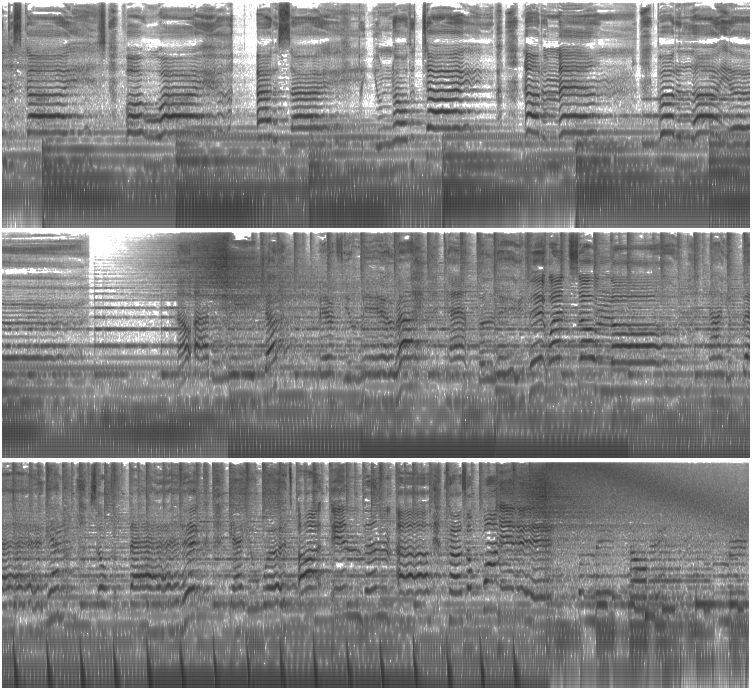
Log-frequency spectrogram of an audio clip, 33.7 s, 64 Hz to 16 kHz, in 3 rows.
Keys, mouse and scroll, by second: 0.4 shift+d, 1.7 p, 2.3 Tab, 2.7 click, 3.4 click, 3.9 Tab, 4.3 a, 5.0 1, 5.4 z, 5.9 shift+middle click, 6.2-7.8 scroll up 2, 7.9 g, 10.1 e, 11.9-12.4 scroll up 1, 12.4 click, 12.8 g, 14.1 a, 14.4 g, 16.6 z, 16.8 scroll down 1, 17.0 middle click, 17.3 scroll up 1, 17.6 e, 18.8 a, 19.1 `, 19.9 z, 20.3-21.1 scroll up 4, 20.3 shift+middle click, 21.1 `, 22.2 shift+n, 22.6-23.1 scroll up 3, 23.1 g, 24.7 z, 24.9 scroll down 3, 25.1 middle click, 25.6 `, 26.2 z, 27.3 shift+d, 31.0 scroll down 5, 31.2 z, 31.6 middle click, 32.0 scroll up 3, 32.1 Tab, 32.6 shift+click, 33.5 ctrl+KP_Subtract.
